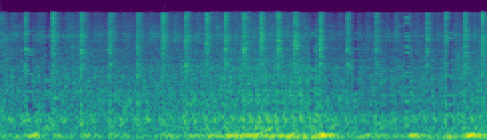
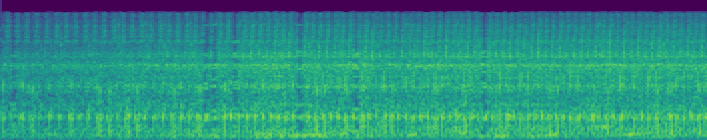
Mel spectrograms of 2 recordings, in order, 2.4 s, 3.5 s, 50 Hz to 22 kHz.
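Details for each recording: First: Late-1990s Mercury 5hp two-stroke outboard, bought broken at a yard sale; choke left pulled out flooded it, giving a rough, sputtering, uneven putter that gradually evens out as it clears. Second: Late-1990s Mercury 5 hp two-stroke outboard, from a yard sale, running while the idle air-fuel mixture is adjusted. It gives a busy, even buzz with a crisp high edge and a steady, clean idle without stumbling or surging.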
